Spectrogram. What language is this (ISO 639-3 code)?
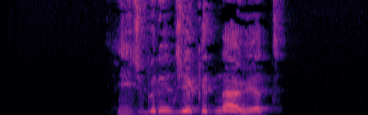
ckb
